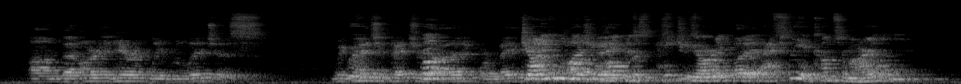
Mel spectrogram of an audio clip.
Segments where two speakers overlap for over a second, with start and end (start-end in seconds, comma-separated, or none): 5.2-7.9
